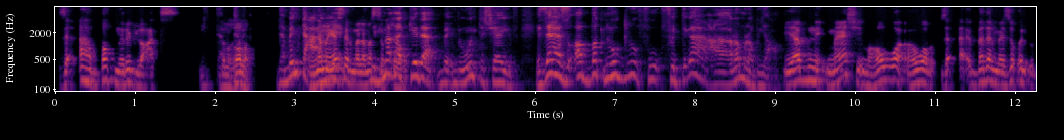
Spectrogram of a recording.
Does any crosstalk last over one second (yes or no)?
yes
